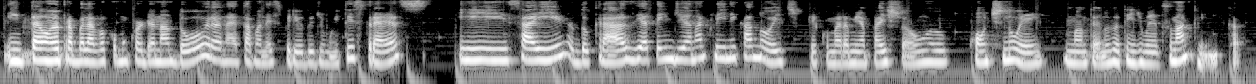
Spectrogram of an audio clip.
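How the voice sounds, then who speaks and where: Lively Brazilian woman telling stories. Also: mid-range voice, normal speed, creaky, few pauses, lo-fi sound, soft background music. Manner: lively, animated storyteller. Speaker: podcast guest. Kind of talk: casual storytelling interview.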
